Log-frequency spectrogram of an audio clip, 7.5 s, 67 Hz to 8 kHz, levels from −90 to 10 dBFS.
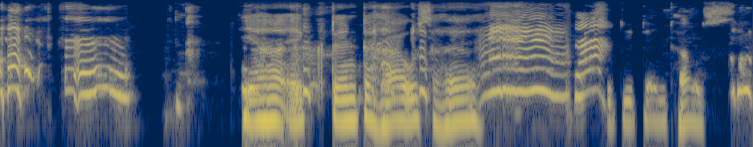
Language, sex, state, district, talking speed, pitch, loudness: Hindi, male, Uttar Pradesh, Varanasi, 40 wpm, 180 Hz, -13 LUFS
